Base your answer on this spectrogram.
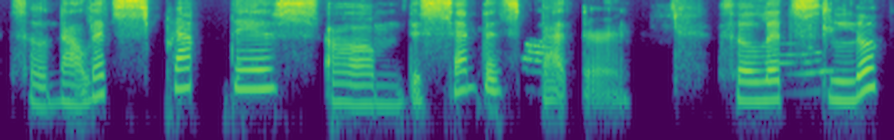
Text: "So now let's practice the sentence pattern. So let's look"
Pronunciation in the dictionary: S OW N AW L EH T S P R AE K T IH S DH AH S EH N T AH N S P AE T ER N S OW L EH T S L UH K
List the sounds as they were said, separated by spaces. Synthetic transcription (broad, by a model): S OW N AW L EH T S P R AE K T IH S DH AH S EH N T AH N S B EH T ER S OW L EH T S L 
